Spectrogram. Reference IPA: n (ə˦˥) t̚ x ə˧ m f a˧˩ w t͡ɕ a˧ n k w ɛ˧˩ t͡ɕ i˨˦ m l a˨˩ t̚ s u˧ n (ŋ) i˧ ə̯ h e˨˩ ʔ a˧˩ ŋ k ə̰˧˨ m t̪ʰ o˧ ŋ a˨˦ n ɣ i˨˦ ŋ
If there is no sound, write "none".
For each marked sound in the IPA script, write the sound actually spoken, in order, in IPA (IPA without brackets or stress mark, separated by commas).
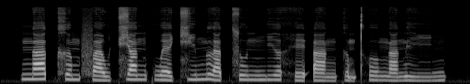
a˦˥, ŋ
